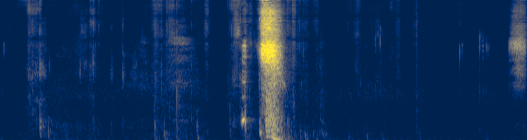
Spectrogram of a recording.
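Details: A quick catching breath, then one loud explosive sneeze in a quiet room, with faint rustling and soft sounds before and after: sneezing.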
